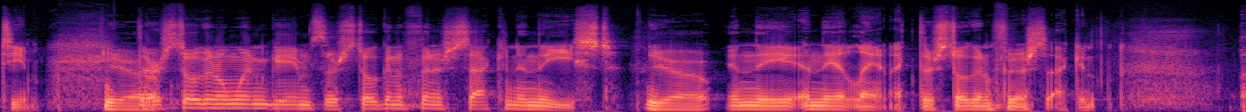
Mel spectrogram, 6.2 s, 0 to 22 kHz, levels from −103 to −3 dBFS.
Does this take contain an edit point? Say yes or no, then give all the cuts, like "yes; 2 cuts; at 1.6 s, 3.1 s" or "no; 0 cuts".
no; 0 cuts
